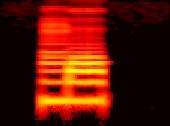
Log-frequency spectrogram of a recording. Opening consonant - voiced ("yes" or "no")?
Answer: yes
